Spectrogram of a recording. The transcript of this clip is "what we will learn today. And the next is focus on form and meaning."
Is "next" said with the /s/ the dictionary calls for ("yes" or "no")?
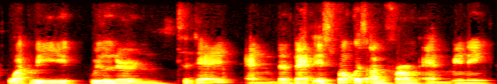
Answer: no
